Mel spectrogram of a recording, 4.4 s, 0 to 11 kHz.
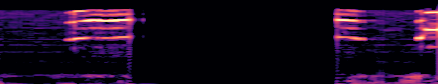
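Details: Female osprey Aila at the Loch Arkaig nest, 11 May 2020, calling impatiently in full voice as the male delivers a trout: high, thin whistled cheeps in two short bursts separated by a silent gap, over low wind rumble.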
